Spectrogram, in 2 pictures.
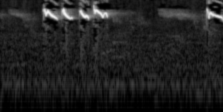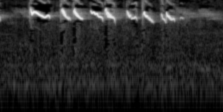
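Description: A white-eye gives high, thin, rapid chirps in two bursts: four quick notes, a pause, then a longer run of about nine notes.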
